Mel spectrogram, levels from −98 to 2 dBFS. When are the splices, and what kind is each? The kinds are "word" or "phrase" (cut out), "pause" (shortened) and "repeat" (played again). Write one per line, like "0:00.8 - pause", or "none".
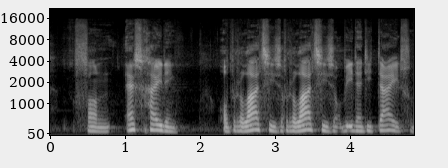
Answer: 0:03.1 - repeat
